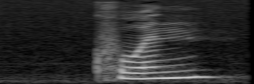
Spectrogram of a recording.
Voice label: "kun2", chinese pinyin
